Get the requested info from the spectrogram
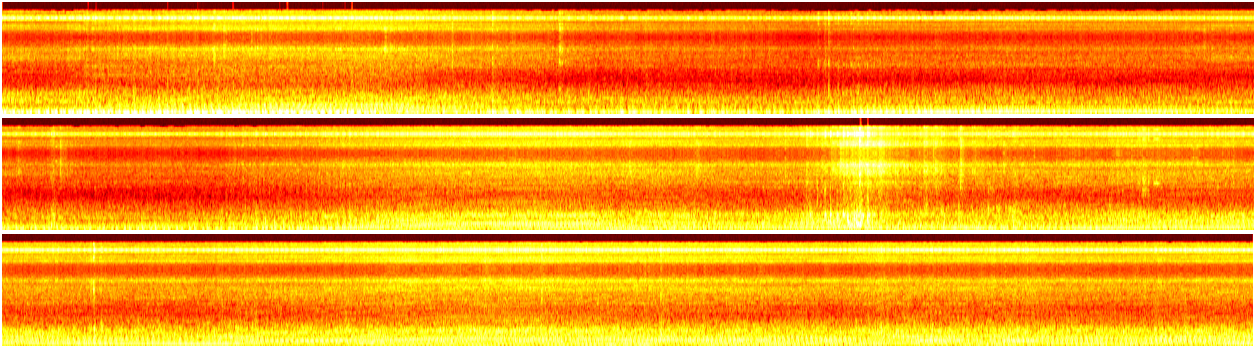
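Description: ATV engine running under a rider on a rough trail, its pitch rising and falling as the throttle is opened and eased, with a single sharp knock about halfway through.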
